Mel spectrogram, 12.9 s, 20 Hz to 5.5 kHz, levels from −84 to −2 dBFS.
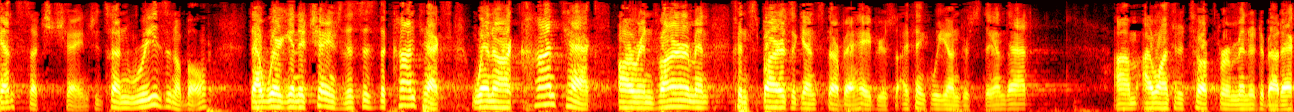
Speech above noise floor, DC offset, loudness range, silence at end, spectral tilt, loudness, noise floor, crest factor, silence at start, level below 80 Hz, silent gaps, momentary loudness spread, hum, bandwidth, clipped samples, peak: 32 dB; under 0.1%; 6 LU; 0 s; -7 dB/octave; -11 LUFS; -42 dBFS; 12 dB; 0 s; -38 dBFS; none; 11 LU; none; 5.4 kHz; 0.6%; 0 dBFS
